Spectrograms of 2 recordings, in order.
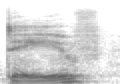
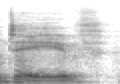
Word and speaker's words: Dev: how it's spell Dev but the AUD book narrator calls him Dave so is that how you pronounce it so I'm call him Dave but it does say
